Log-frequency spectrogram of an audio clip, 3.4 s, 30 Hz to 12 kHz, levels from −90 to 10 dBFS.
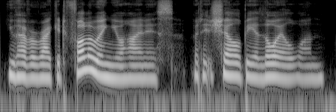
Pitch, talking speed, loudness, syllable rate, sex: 200 Hz, 250 wpm, -19 LUFS, 6.4 syllables/s, female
